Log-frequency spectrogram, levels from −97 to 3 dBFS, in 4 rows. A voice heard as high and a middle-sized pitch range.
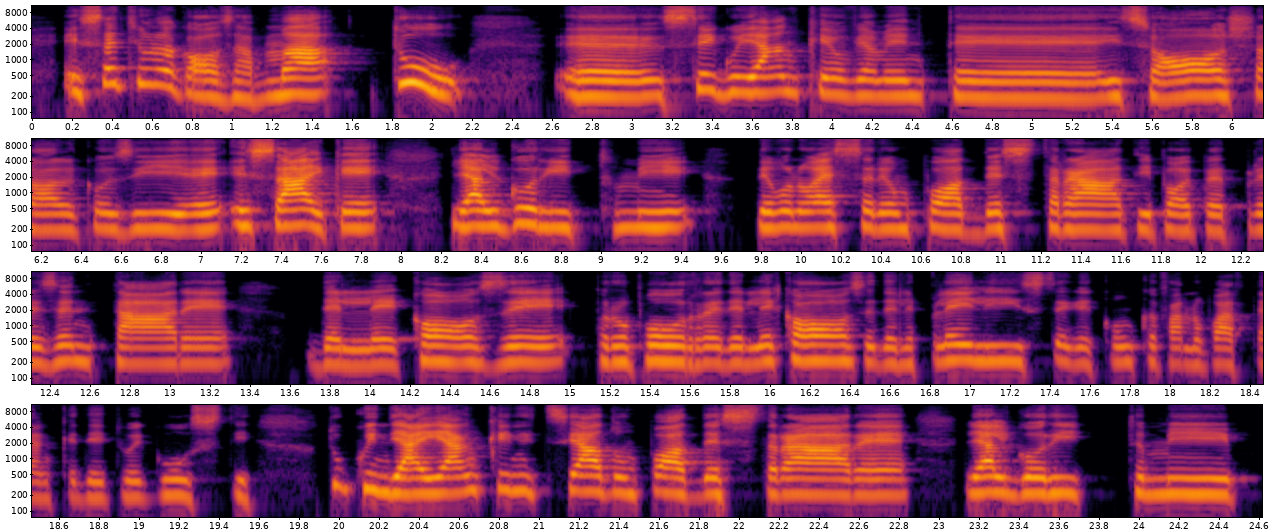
No: high, 205 Hz; narrow, 2.0 semitones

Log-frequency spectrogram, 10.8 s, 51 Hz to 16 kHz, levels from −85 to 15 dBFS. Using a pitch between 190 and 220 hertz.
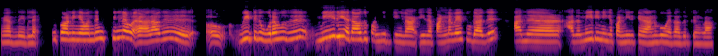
No: high, 245 Hz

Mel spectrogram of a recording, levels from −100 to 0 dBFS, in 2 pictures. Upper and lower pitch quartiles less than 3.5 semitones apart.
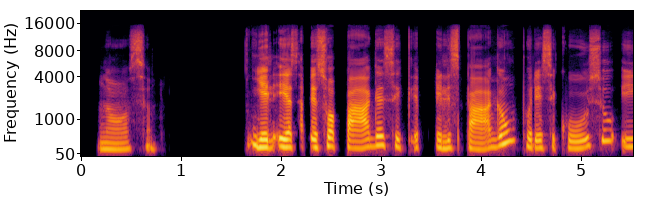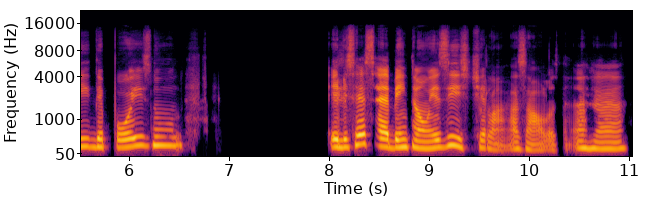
No: average, 4.1 semitones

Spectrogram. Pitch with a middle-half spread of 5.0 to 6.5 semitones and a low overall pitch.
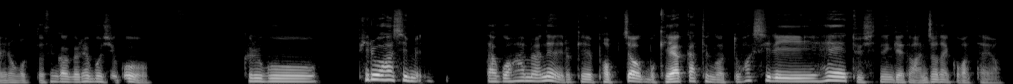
Yes: wide, 5.5 semitones; low, 130 Hz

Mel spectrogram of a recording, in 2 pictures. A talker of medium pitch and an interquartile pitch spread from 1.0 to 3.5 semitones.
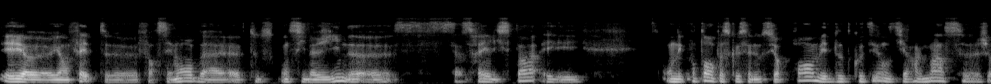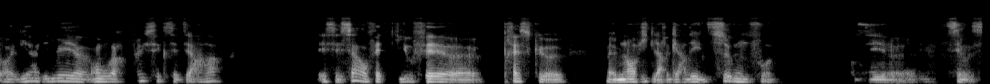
No: low, 120 Hz; average, 2.8 semitones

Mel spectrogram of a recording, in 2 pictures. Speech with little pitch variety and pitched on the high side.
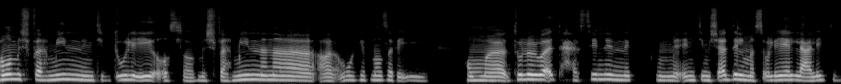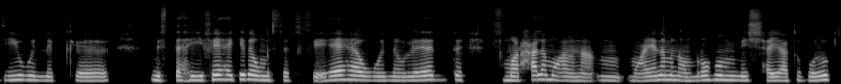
Yes: narrow, 2.3 semitones; high, 195 Hz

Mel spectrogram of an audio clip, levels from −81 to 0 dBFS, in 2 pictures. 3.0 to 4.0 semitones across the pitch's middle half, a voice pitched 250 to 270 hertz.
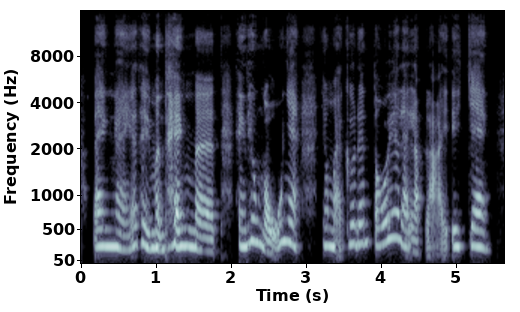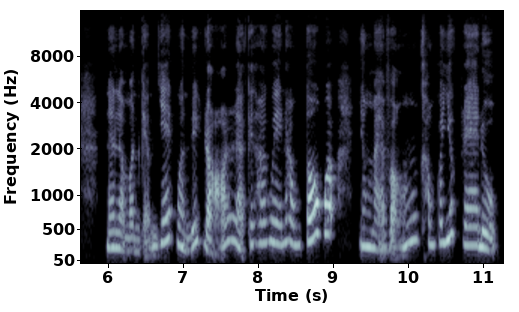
Yes: average, 3.7 semitones; very high, 265 Hz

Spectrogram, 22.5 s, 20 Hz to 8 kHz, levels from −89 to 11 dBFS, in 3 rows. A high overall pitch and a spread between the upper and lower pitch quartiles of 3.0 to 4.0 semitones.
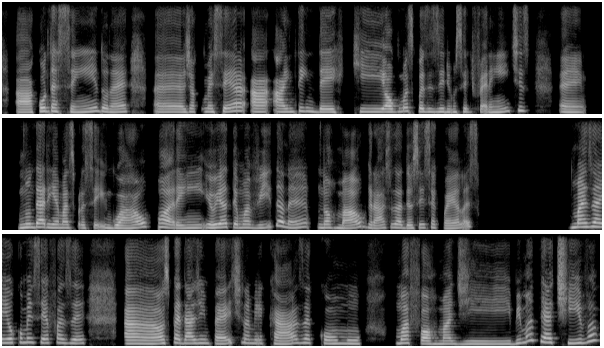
Yes: high, 220 Hz; average, 3.7 semitones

